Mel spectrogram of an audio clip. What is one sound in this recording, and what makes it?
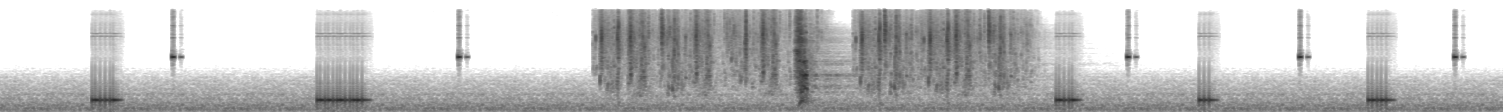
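Short electronic blips sound in a game.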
